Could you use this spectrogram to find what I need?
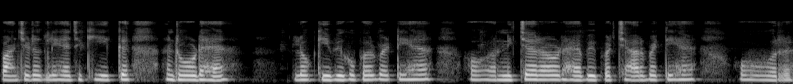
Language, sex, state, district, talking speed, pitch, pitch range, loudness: Marwari, female, Rajasthan, Nagaur, 165 wpm, 215 Hz, 205-220 Hz, -17 LUFS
